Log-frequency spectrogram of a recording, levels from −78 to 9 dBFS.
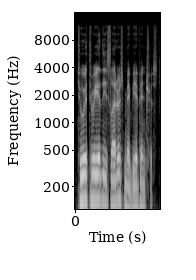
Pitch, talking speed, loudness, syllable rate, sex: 120 Hz, 350 wpm, -16 LUFS, 8.4 syllables/s, male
